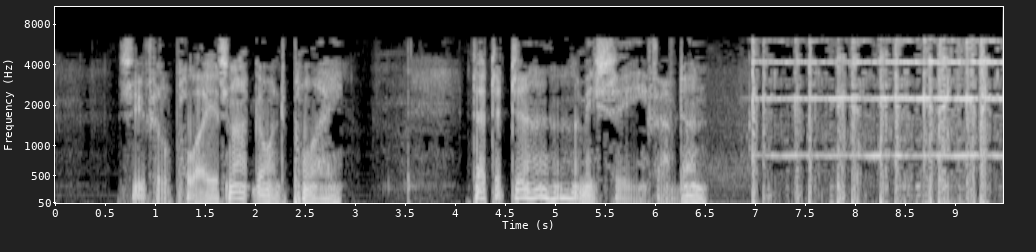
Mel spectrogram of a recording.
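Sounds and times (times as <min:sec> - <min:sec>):
speech: 0:00.8 - 0:03.0, 0:04.2 - 0:06.6
boys' school bell ringing: 0:06.9 - 0:09.4.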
